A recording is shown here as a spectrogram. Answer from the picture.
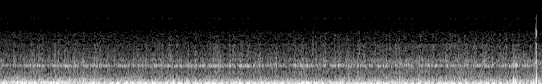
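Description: Electric narrow-gauge train running along the track, heard from the side of a moving car: a steady rumble with a constant whine on top, and a couple of sharp knocks near the end.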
